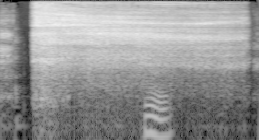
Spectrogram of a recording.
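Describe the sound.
A long, forceful blast of breath roars steadily for over two seconds, loud, as someone blows hard into an imaginary balloon in a balloon exercise, with a brief low murmur partway through.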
